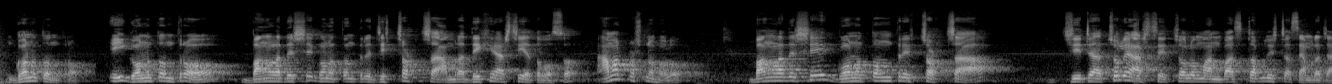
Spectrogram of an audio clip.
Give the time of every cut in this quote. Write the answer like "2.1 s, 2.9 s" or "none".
0.9 s, 5.9 s

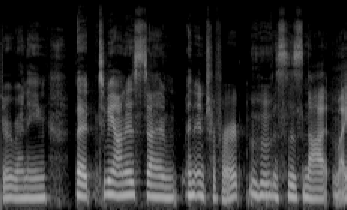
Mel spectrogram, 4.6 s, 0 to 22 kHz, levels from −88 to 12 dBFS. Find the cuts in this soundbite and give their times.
none

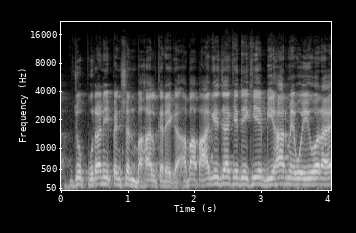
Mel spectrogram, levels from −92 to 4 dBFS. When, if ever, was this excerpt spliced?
none

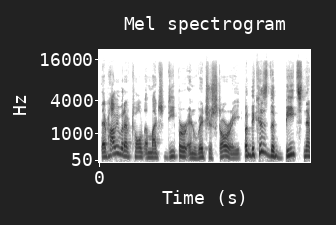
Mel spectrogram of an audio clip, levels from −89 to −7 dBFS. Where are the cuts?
2.8 s

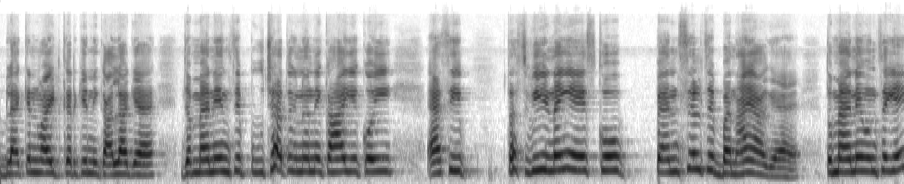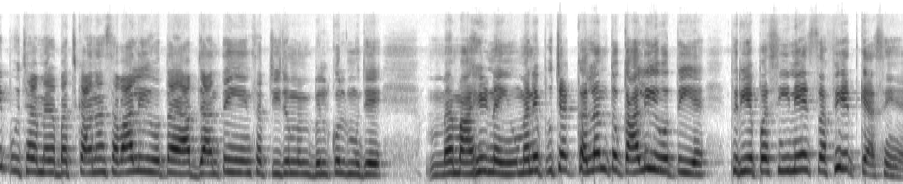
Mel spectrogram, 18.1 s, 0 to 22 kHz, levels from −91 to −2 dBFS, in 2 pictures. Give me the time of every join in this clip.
none

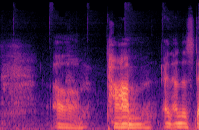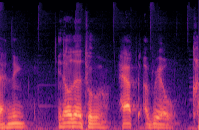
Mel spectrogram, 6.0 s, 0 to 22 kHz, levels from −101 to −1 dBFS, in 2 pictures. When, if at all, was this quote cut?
none

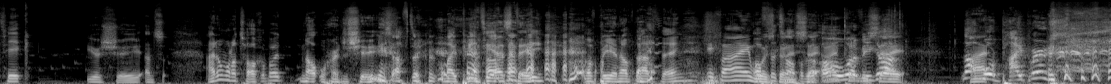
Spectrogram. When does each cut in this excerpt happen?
7.0 s

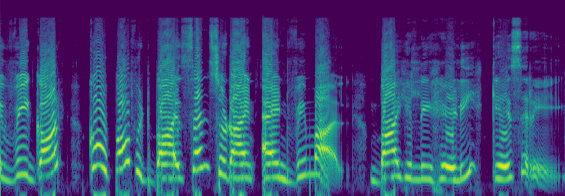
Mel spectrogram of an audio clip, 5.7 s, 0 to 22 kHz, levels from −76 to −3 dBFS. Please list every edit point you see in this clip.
none

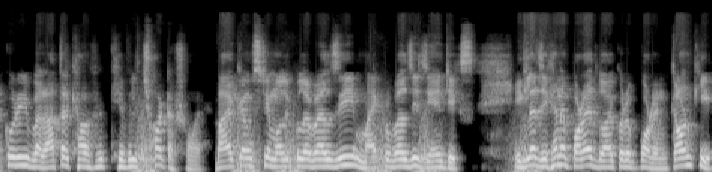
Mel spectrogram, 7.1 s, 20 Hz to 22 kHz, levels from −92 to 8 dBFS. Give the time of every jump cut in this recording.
2.1 s

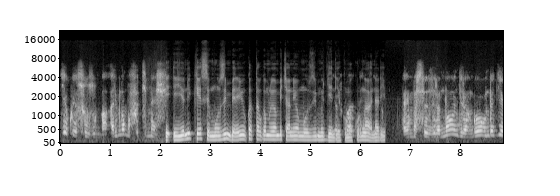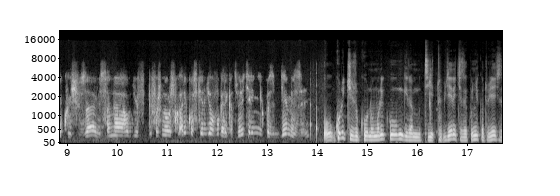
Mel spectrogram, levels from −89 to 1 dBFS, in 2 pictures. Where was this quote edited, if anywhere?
6.5 s, 13.7 s

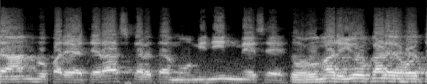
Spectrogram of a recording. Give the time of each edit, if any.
2.9 s

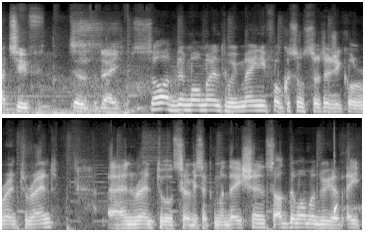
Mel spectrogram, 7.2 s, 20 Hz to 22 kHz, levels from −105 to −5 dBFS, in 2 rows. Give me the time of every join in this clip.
none

